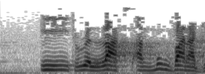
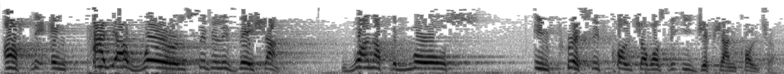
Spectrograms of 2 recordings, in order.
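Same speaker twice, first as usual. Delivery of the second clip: raised, slow preacher's build to the congregation; preaching; 4 semitones higher, 6 dB louder, slower than usual. Acted. Preacher rousing his brothers and sisters, slow and raised. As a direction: lean into every phrase like a pulpit sermon.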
